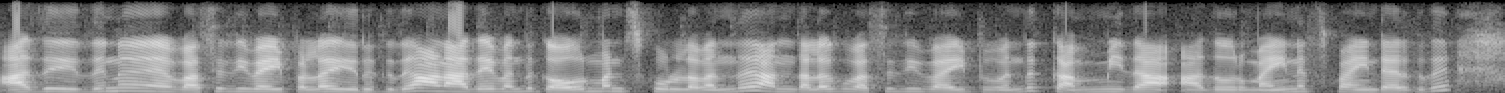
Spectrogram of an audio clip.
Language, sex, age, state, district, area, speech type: Tamil, female, 30-45, Tamil Nadu, Erode, rural, spontaneous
